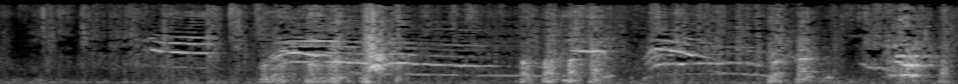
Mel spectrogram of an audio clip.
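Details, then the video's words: Pet cats in a fight, with a dog acting as referee. Harsh caterwauls drop in pitch and then hold steady, one after another, with bursts of scuffling noise and a final strained growling cry. "Cat Fight and Dog Referee"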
